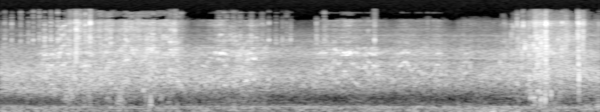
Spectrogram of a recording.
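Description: Steady low rumble of wind on the microphone while a small largemouth bass is reeled in and landed, with a few faint clicks about five seconds in.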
